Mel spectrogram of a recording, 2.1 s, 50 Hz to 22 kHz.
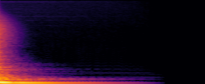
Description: Q MTom42mx mf.WAV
